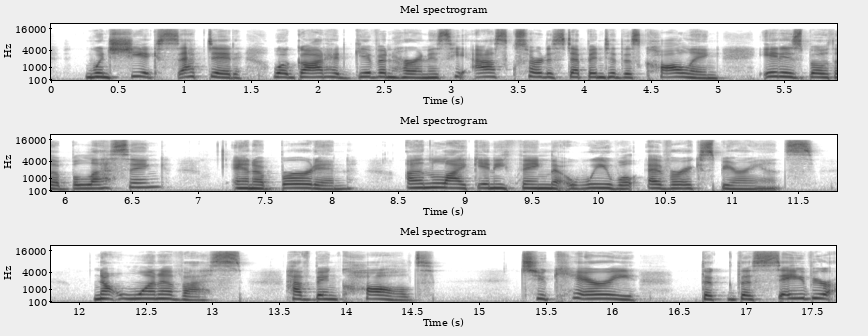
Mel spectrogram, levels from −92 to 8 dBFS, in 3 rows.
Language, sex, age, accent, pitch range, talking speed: English, female, 30-49, American, 225-275 Hz, 155 wpm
